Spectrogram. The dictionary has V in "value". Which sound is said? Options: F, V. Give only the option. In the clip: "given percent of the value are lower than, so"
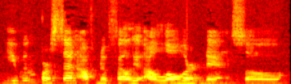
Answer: F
